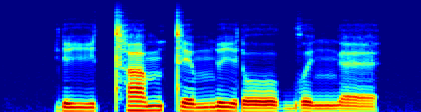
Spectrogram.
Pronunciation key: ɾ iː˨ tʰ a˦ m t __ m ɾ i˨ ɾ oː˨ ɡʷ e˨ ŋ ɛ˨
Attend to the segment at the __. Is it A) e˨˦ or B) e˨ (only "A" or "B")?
A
